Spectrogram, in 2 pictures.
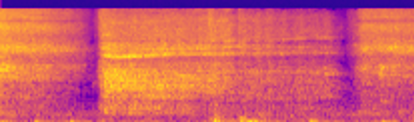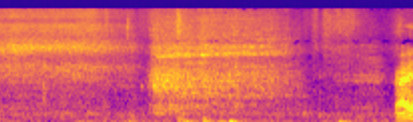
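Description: A man's long, hissing breaths, one about every two seconds, from the effort of swinging a rope in circles.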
